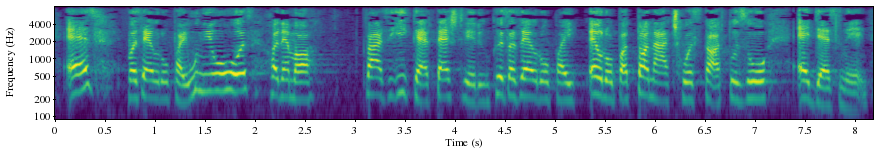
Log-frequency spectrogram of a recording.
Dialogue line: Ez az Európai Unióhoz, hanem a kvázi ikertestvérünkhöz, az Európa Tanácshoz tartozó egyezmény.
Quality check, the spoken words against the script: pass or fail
pass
